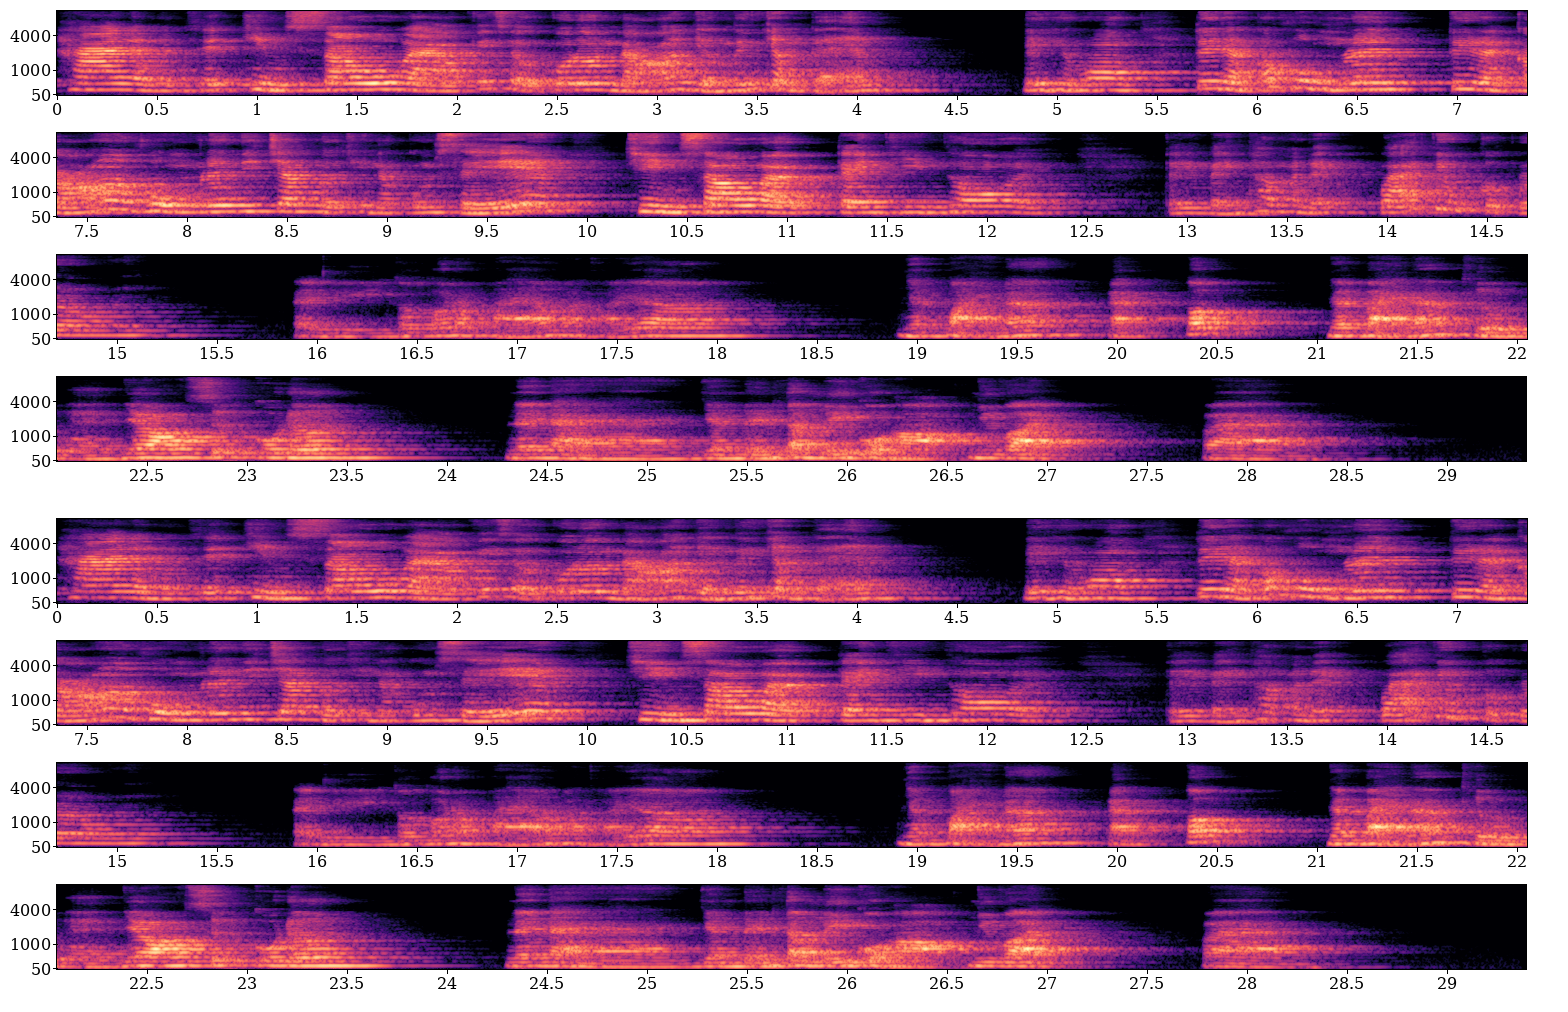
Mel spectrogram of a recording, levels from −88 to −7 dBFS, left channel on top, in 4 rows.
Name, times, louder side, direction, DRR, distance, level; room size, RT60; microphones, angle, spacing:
voice 1, 0.0-4.2 4.8-12.3 12.9-15.2, left 3 dB, 40° left, -3 dB, 0.5 m, -23 dB
voice 2, 15.9-18.1 18.9-20.6 21.1-23.6 24.3-27.1 27.8-28.3, equal, 30° right, -5 dB, 0.7 m, -22 dB
2.3 x 2.1 x 3.2 m, 0.94 s
head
